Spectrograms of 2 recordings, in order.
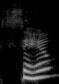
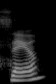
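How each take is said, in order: First: "Sam?" pitched high and loud; insistent questioning call. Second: "Sam?" at ordinary volume, as a mild question; questioning call. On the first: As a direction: call out "Sam?" higher and louder, seeking confirmation. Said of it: "And Pamela's like". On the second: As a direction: ask "Sam?" lightly, unsure who is there. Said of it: "And Pamela says". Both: Retold or imitated.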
